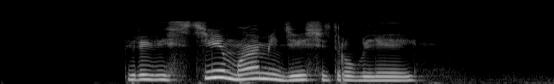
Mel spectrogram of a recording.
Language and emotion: Russian, sad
